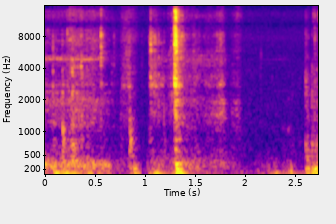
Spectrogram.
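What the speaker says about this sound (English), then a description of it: "because I've got a flatbed machine, I'm kind of stitching on the inside of that circle that I've created" A flatbed sewing machine stitches in short mechanical bursts, a quiet whirring and clicking that starts and stops with small pauses in between, close up and without any talking.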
